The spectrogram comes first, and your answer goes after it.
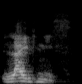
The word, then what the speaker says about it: Leibniz: El apellido de Leibniz, bueno, si nosotros pronunciamos como en alemán, entonces, por favor, el diptongo conformado por la EI en español se pronuncia AI, es como Einstein.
